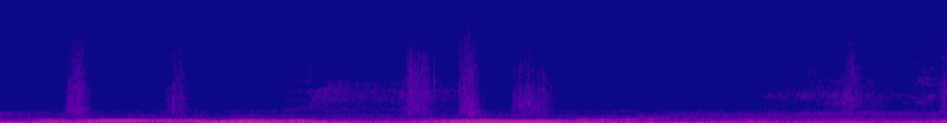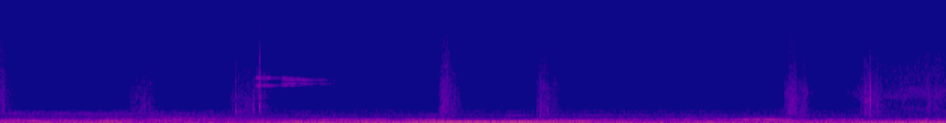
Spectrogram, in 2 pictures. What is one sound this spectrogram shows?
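Short soft clicks sound now and then as a menu selection moves.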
